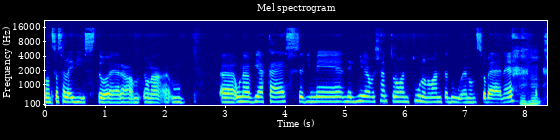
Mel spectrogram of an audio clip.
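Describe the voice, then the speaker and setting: In a dry, close sound with no echo, a woman speaks very slowly at a fairly high pitch, her tone dark and mellow and her intonation fairly even. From southern Calabria. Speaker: professor. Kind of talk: casual chat. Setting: outdoors by the sea.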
